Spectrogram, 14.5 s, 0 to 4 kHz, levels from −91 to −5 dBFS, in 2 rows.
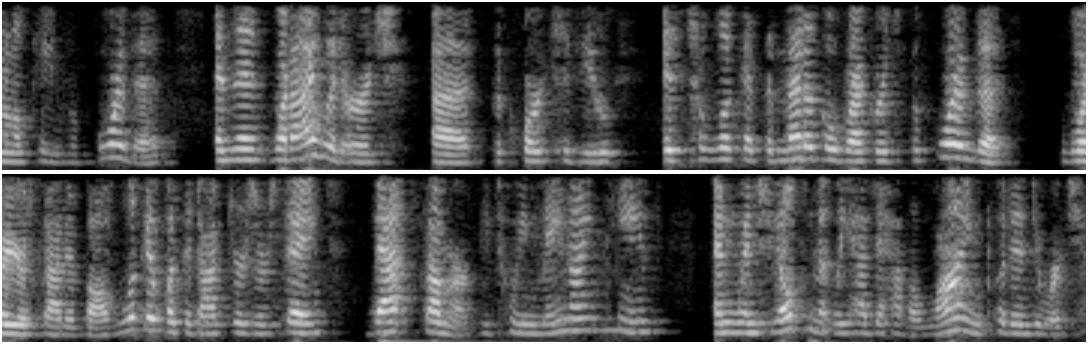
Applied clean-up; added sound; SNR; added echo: neural mask model Resemble Enhance denoiser.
